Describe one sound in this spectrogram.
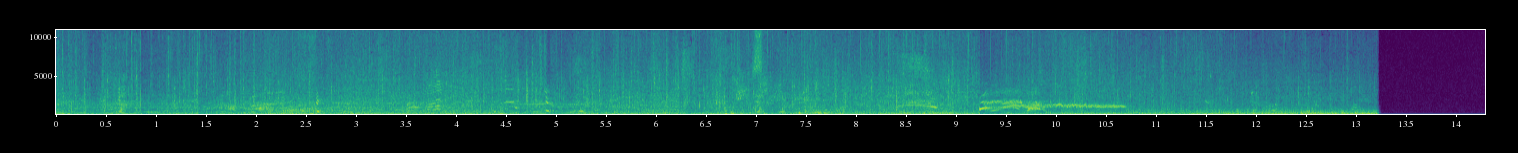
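A large fire roars and crackles close by.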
